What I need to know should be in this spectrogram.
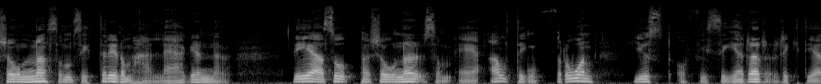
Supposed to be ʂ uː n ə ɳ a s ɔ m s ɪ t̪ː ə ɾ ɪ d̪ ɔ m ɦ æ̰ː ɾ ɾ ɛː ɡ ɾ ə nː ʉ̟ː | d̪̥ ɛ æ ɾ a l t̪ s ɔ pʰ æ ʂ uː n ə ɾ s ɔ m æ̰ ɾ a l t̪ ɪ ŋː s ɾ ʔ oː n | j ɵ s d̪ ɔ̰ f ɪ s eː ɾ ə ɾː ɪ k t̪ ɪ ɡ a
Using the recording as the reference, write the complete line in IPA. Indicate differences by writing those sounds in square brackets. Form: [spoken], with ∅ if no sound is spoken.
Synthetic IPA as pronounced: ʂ uː n ə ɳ a s ɔ m s ɪ t̪ː ə ɾ ɪ d̪ ɔ m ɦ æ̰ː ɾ [ɭ] ɛː ɡ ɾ ə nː ʉ̟ː | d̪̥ ɛ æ ɾ a l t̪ s ɔ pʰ æ ʂ uː n ə ɾ s ɔ m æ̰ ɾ a l t̪ ɪ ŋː [f] ɾ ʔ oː n | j ɵ s [t̪] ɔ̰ f ɪ s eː ɾ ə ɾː ɪ k t̪ ɪ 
